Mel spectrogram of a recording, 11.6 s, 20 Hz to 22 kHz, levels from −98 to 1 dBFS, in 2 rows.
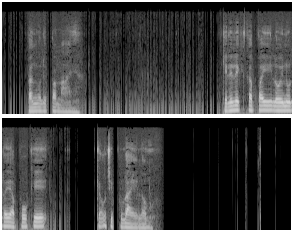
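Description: From start to finish, the speech carries a grainy, rough distortion that shifts with the sound. Quiet passages turn gritty. The softest moments sputter or drop to silence. The error sits only about 25 dB below the speech. The likely cause is low bit depth without dither: the samples were rounded to a coarse grid, which fits about 7 bits. With no dither, the rounding error tracks the signal instead of becoming steady hiss.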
